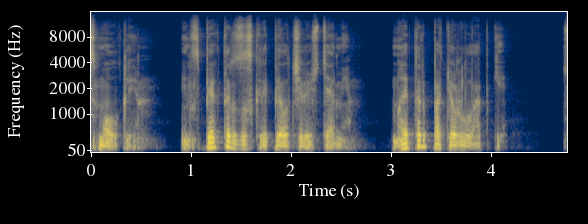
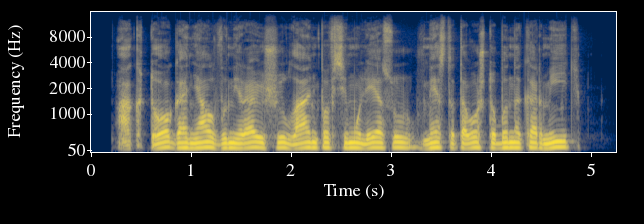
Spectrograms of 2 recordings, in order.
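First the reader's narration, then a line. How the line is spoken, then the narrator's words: Shouted. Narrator (Russian): выкрикнул инспектор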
